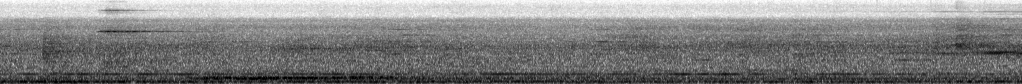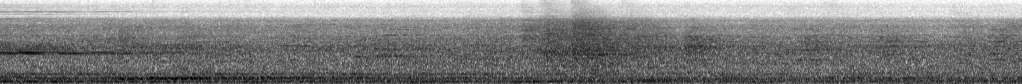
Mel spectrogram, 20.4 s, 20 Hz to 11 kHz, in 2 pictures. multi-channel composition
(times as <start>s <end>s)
1.6s 15.4s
